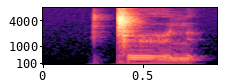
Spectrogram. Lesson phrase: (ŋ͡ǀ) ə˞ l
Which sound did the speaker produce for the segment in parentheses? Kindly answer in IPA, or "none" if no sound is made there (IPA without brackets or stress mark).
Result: ǀ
